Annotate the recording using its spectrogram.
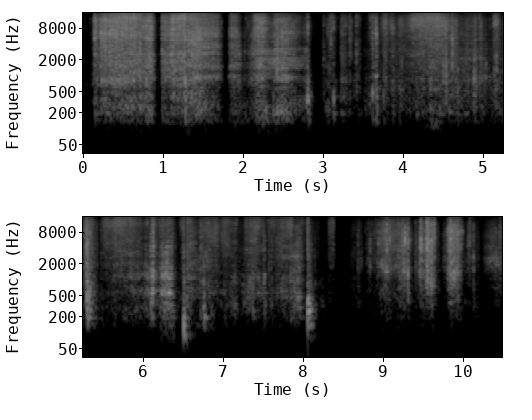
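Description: Scissors drawn along the packing tape on a cardboard box's seam, ripping the tape open for about the first three seconds. Then cardboard flaps and paper wrapping rustle and crinkle as the box is opened, with two short thumps in the second half.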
